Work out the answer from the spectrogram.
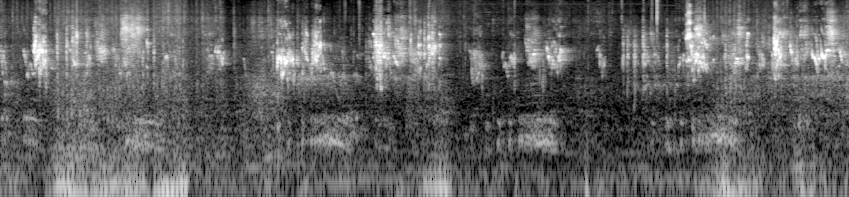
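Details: Australian parrots calling in a lively group, with clusters of sharp high chirps rising and falling in loudness, and deep soft cooing sounds in the background between bursts.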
